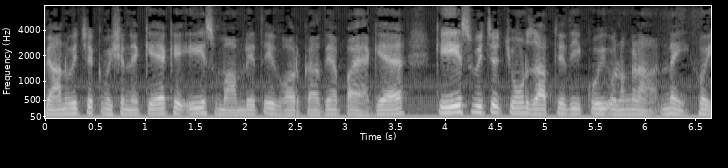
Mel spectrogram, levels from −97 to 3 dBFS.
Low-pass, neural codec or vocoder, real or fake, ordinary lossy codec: none; none; real; none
